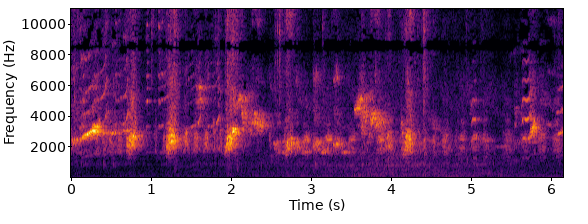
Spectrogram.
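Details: Female Chinese hwamei in a cage giving 'xùy' and 'te dụ' calls meant to excite male birds: sharp clipped notes repeated roughly twice a second, with scratchy chatter between them.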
